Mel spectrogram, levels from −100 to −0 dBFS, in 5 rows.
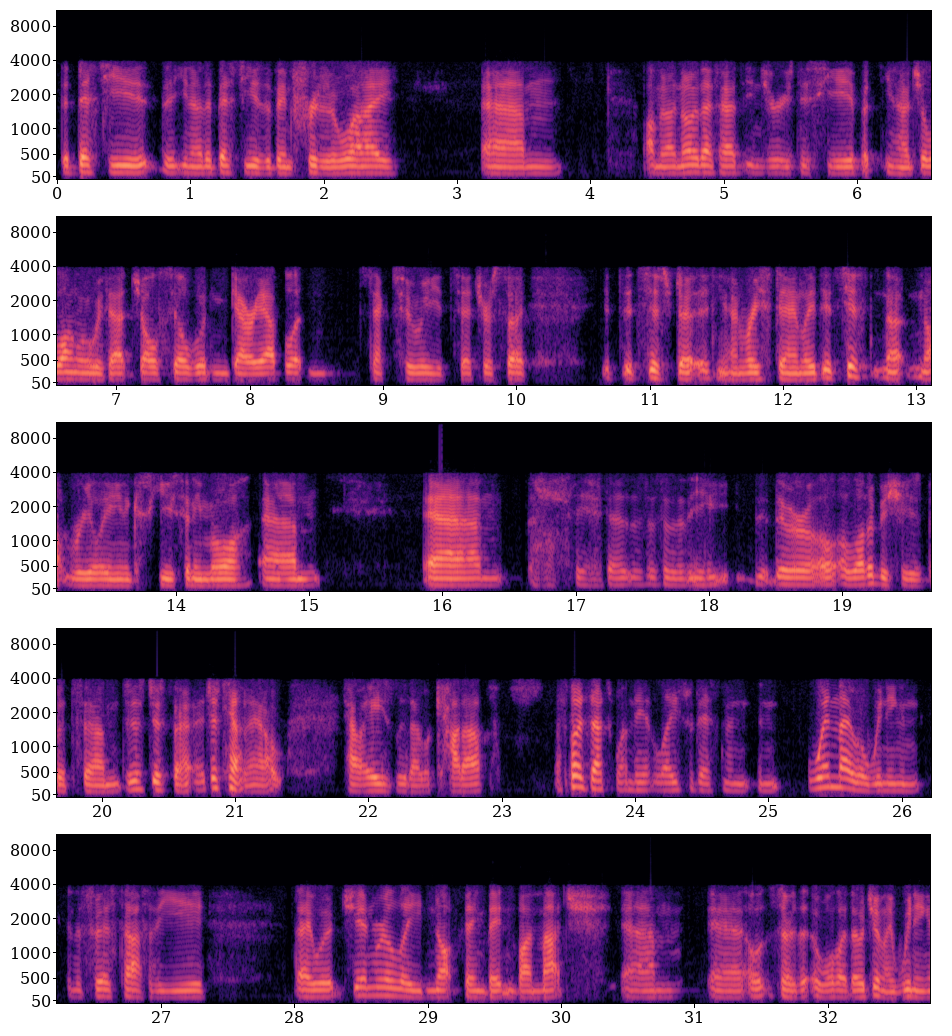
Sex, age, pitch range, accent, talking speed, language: male, 20-39, 125-135 Hz, Australian, 220 wpm, English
